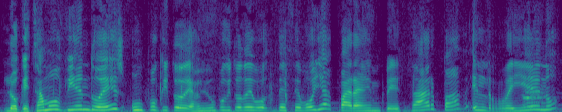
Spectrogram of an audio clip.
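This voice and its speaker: A woman's voice: high voice, lively intonation, a little fast, fairly bright tone, soft background music. A woman, reporting live on a cooking segment with a handheld mic, chatty and upbeat. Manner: chatty, upbeat, prompting the chef. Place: outdoor seaside restaurant terrace, then indoors.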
